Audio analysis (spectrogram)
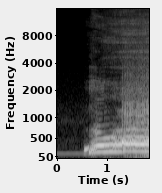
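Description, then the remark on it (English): A man's voice imitates a bear's roar: after a moment of low hum, a loud, sustained, throaty bellow swells up and holds steady to the end, alone. “Dude, have you ever heard my bear call?”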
